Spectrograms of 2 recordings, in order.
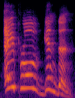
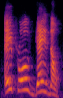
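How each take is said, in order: First: The name is said with an English accent. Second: The name is said with a French accent.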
